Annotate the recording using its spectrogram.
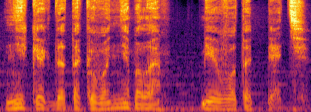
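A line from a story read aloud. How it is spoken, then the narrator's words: Mumbling, trying to relax. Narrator (Russian): пробормотал я, стараясь расслабиться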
